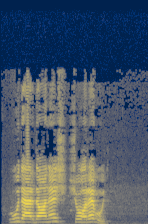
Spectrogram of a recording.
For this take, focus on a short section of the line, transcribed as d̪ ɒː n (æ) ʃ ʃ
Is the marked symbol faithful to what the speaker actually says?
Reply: no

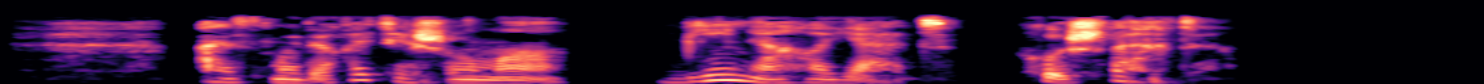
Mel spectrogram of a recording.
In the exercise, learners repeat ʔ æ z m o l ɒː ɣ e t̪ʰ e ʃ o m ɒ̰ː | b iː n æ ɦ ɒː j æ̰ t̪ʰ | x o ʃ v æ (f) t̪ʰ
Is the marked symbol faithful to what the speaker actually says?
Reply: no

